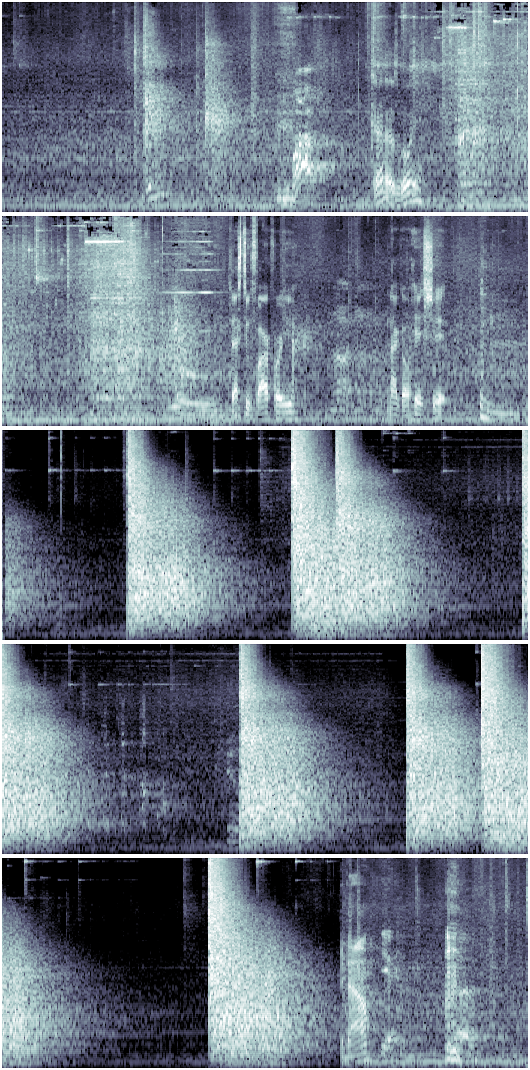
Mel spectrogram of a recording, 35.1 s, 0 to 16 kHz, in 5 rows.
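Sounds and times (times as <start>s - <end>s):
rifle shots with long echo: 14.1s - 14.6s, 15.7s - 17.1s, 17.9s - 19.9s, 21.0s - 22.3s, 24.2s - 25.8s, 26.4s - 29.3s, 30.8s - 32.5s.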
